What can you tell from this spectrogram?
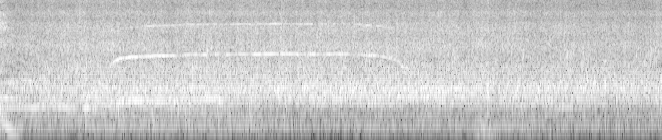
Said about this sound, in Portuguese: Alguém aplauda o Senhor por isso aqui.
